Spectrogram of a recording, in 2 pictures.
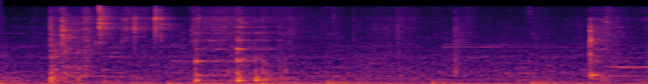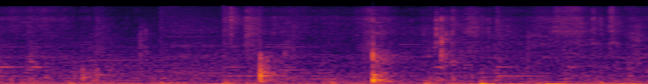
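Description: Wooden spoon scraping and knocking against glass mixing bowls as whipped egg whites are scooped into pancake batter, with several separate sharp knocks.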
